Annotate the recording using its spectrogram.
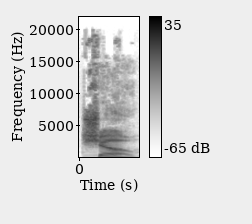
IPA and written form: ʃəʊ (show)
